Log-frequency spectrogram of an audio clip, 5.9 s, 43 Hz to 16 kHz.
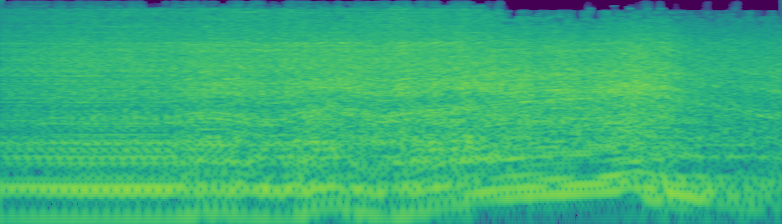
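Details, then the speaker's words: Subaru (owner's 2008 Legacy GT) after an eBay turbo install, on its second startup left to idle: steady, even low idle with a smooth pulse and no misses or knocks, and no white smoke. Normal idle. "dude it sounds great there's no white smoke bro she runs let's go dude"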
